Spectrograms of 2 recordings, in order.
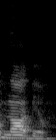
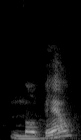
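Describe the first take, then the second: First: "Nobel" stressed on NO; "Nobel" as NO-bel, falling away; stress on first syllable. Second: "Nobel" stressed on BEL, rising; "Nobel" as no-BEL, questioning lift; stress on last syllable. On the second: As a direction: lean on the final syllable of "Nobel". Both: Shown as a demonstration. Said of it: "Como se pronuncia?".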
